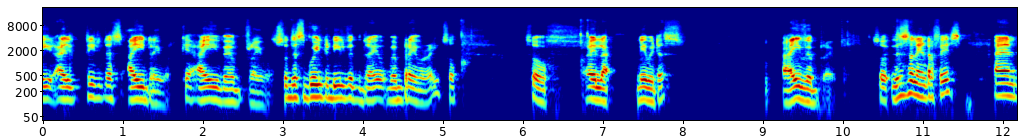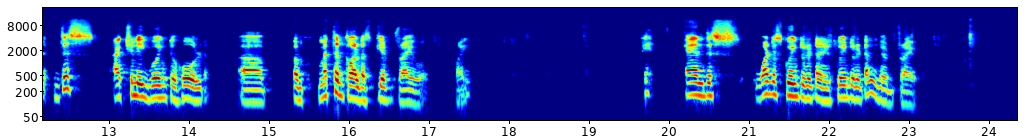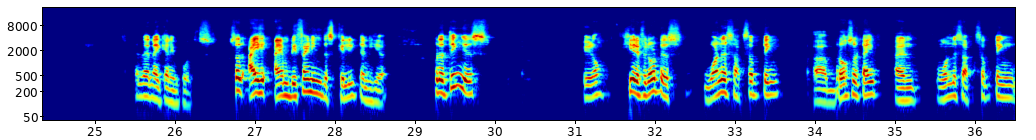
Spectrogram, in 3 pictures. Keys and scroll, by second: 10.7 Return.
